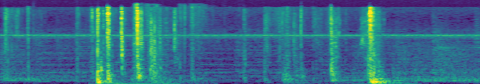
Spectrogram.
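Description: A car door clicks open and slams.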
